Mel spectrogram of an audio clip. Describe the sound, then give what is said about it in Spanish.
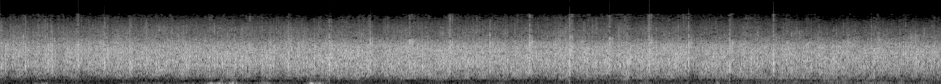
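A large audience claps steadily for about nine seconds, a dense, loud, continuous patter of many hands with no voices standing out above it, giving applause to God at the speaker's request. “A ver, los que quieran a Juan Pablo II, denle un aplauso a Dios, por favor.”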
